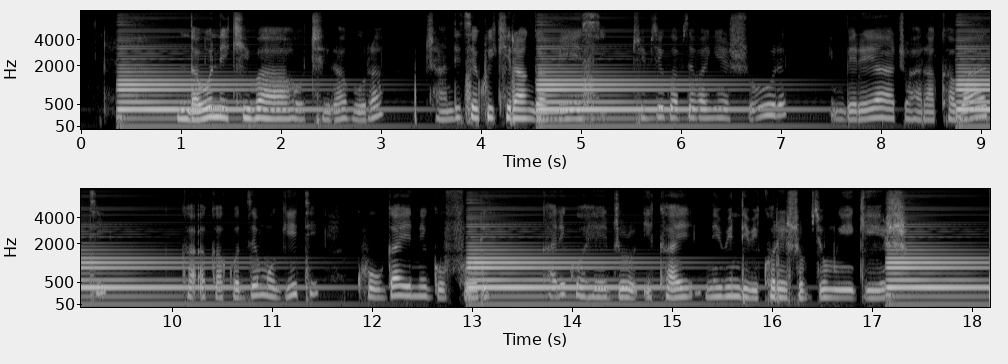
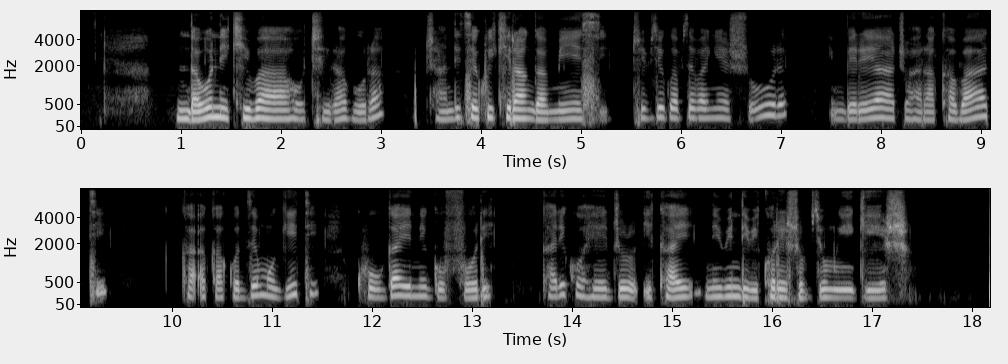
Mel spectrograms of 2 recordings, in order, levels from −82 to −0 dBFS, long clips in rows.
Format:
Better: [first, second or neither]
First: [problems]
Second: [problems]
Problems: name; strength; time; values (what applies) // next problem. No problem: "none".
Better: second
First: background sound (Acoustic guitar); 2 dB above the speech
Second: none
